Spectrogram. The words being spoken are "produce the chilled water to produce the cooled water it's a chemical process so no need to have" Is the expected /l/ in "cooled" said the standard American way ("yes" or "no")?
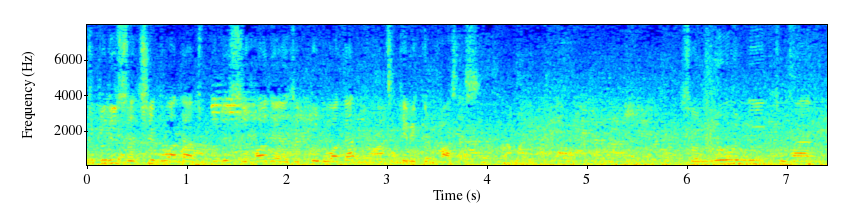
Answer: no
